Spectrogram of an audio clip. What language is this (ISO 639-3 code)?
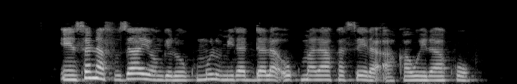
lug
